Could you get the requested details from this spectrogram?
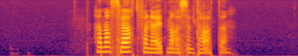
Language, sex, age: Norwegian, female, 22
